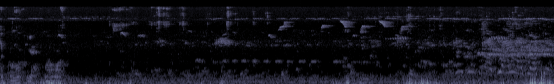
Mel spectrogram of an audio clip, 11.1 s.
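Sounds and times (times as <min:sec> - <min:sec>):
faint birdsong chirps: 0:00.0 - 0:11.0
bird trill: 0:02.2 - 0:08.6.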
